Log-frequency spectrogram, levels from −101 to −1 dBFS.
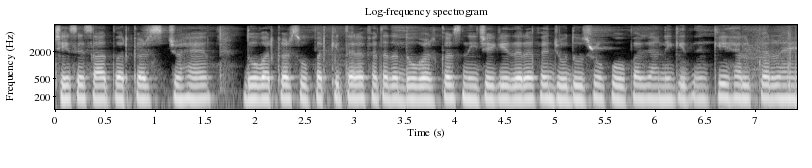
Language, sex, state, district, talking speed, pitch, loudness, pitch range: Hindi, female, Uttarakhand, Tehri Garhwal, 240 wpm, 180 Hz, -15 LUFS, 175-185 Hz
